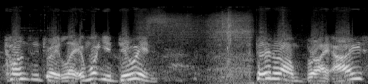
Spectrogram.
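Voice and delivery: loud, insistent telling-off; exasperated scolding. Real, not acted. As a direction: shout instructions at a hapless teammate. Berating a teammate in game.

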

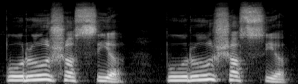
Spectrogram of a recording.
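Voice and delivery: পুরুষস্য slow, with a long second vowel; careful slow model of পুরুষস্য; syllable-by-syllable demo. Shown as a demonstration. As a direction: stretch পুরুষস্য out, leaning on the s. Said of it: "আমরা এখানে দন্তাস পর্যন্ত নিয়ে আসবো".

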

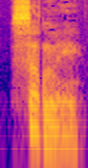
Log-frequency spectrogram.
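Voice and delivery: ordinary delivery, nothing marked

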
